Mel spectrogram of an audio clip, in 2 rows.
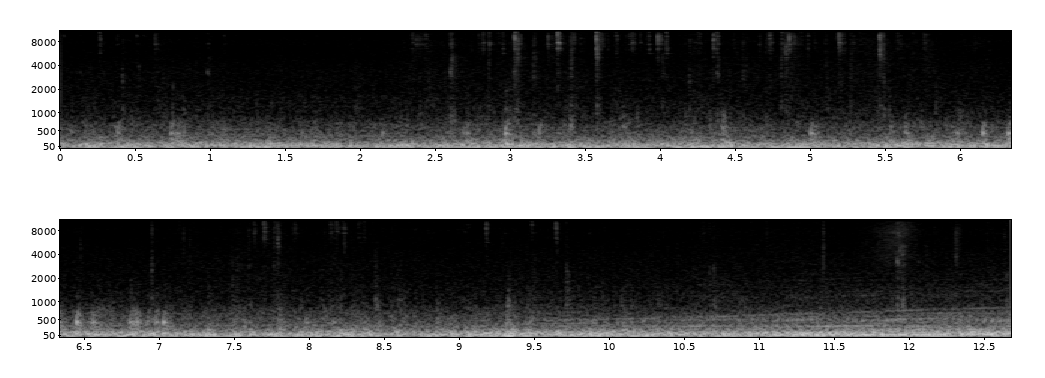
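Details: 2014 Ford Fusion SE 1.6L, 11k miles, driving on rough surface: irregular light knocks and rattles from front passenger wheel, worst on gravel and small bumps, absent over 40 mph; worn front strut, replaced and noise gone.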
